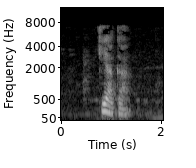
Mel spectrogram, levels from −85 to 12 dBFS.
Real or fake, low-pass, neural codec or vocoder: real; 7.2 kHz; none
